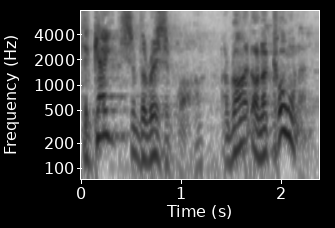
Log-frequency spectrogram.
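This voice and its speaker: Cheeky, high-voiced London spiv. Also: male voice, wildly swooping pitch, fast, fairly bright tone, full character voice. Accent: London English. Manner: cheeky, breezy. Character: cheeky, chatty cockney spiv on guard duty. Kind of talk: radio sitcom acting. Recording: very noisy old radio recording.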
